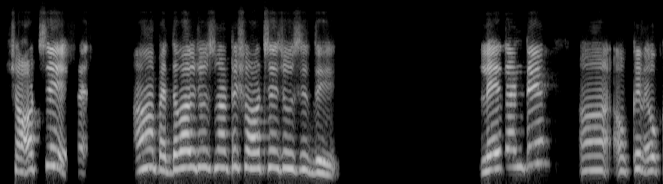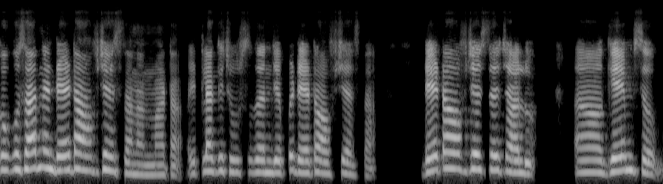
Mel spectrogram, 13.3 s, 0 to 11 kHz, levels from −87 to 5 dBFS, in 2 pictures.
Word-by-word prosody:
షార్ట్‌సే, 280 +5 +4 0.2
పె - - -3 0.6
ఆ! - - +4 0.2
పెద్దవాళ్ళు 285 +5 +4
జూసినట్టు 305 0 0
షార్ట్‌సే 295 +1 +2
జూసిద్ది. 255 -8 +1 1.6
లేదంటే, 315 +5 +5 0.5
ఆహ్, 255 0 -1 0.2
ఒక్కనే 270 +1 -2
ఒక్కొక్కసారి 270 +3 0
నేను 290 -2 +2
డేటా 265 +3 +2
ఆఫ్ 245 -3 -11
చేస్తానన్నమాట. 185 -8 -6 0.2
ఇట్లాగే 240 +3 -2
చూస్తదని 220 0 -5
జెప్పి, 215 +5 -5
డేటా 210 +2 0
ఆఫ్ 195 - -13
చేస్తా. 170 -6 -9 0.6
డేటా 260 +5 +3
ఆఫ్ 245 - -11
జేస్తే 270 -1 0
చాలు 215 -3 0 0.5
ఆహ్, 220 0 -2
గేమ్సు 240 -2 +2
255 Hz, 120 wpm, -22 LUFS, 220-280 Hz, 1.6 s, లేదంటే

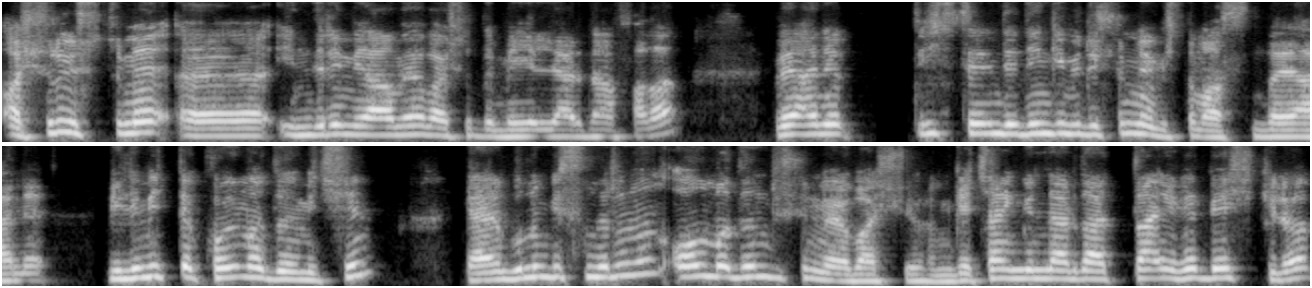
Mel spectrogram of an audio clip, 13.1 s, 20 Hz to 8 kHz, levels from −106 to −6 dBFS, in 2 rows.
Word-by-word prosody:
Aşırı 170 - 0
üstüme, 225 +2 +1
eee, 160 0 +2
indirim 185 +2 -1
yağmaya 185 +1 +3
başladı 155 -3 -3
maillerden 145 0 -3
falan. 145 +2 -4 0.5
Ve, 195 - +6
hani, 200 +1 +2 0.4
hiç 210 0 -2
senin 210 -1 +1
dediğin 205 +1 +3
gibi 200 -2 0
düşünmemiştim 180 -7 -3
aslında. 140 +2 -2
Yani, 145 +1 0 0.3
bir 180 +1 +2
limit 215 +2 +1
de 220 - +5
koymadığım 200 -5 +2
için, 225 - -2 0.4
yani, 160 +3 +3
bunun 215 +4 +2
bir 220 - -1
sınırının 240 +8 -1
olmadığını 225 0 +2
düşünmeye 175 -8 -2
başlıyorum. 135 -2 -3
Geçen 185 +7 0
günlerde 185 -1 +2
hatta 175 +3 +1
eve 190 +1 +1
5 200 0 +1
kilo 180 +6 -1
185 Hz, 160 wpm, -23 LUFS, 150-210 Hz, 0.5 s, Ve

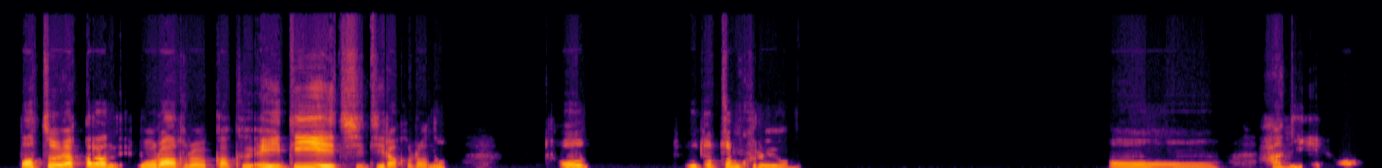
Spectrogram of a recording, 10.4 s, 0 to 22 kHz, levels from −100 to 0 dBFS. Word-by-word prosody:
맞죠. 230 -5 +4
약간 210 +2 +4 0.2
뭐라 205 +3 +5
그럴까? 180 -1 -3
그 - - -6
ADHD라 205 - +3
그러나? 160 +4 -7 0.9
저 255 -1 +2 0.8
저도 235 +2 -4
좀 265 -3 -2
그래요. 165 -7 -6 2.4
어. 185 0 -6 0.4
아니에요. 175 - -10
195 Hz, 175 characters per minute, -23 LUFS, 180-230 Hz, 2.4 s, 뭐라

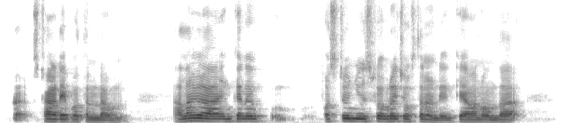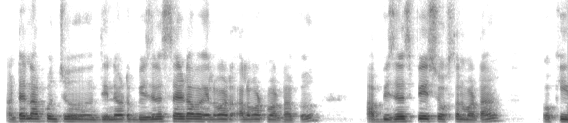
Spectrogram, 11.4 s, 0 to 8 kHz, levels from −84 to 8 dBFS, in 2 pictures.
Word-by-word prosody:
ఆహ్, - - -7
స్టార్ట్ 145 -2 +1
అయిపోతా 130 -2 -2
అండి 120 -1 -1
అవును. 110 - -7 0.6
అలాగా 170 +3 +4 0.2
ఇంకను 160 +1 0 0.7
ఫస్ట్ 145 +3 -5
న్యూస్ 150 -1 +1
పేపరైతే 155 -1 +1
చూస్తానండి. 135 -5 -2
ఇంకేమన్నా 125 +1 -1
ఉందా? 125 +1 -1 0.7
అంటే 130 +5 +1
నాకు 155 -1 +1
కొంచెం 145 - +1 0.3
దీన్ని 135 - +1
ఒకటి 135 - -4
బిజినెస్ 145 +3 +1
సైడ్ 155 0 +5
ఆహ్, 150 -1 +4
ఎలవాటు 135 0 +1
అలవాటనమాట 130 -1 -1
నాకు, 120 - -5 0.6
ఆ - - +1
బిజినెస్ 150 +3 +3
పేజ్ 155 -1 +4
చూస్తానమాట. 130 -3 -1 0.7
ఓకే. 125 +3 -7
140 Hz, 155 wpm, -24 LUFS, 125-150 Hz, 0.7 s, సైడ్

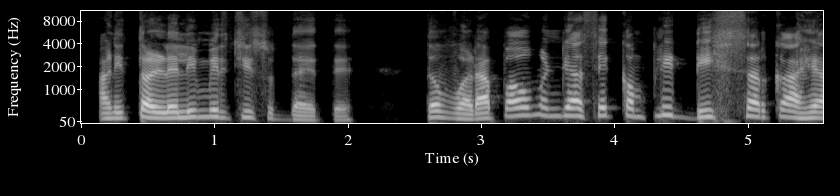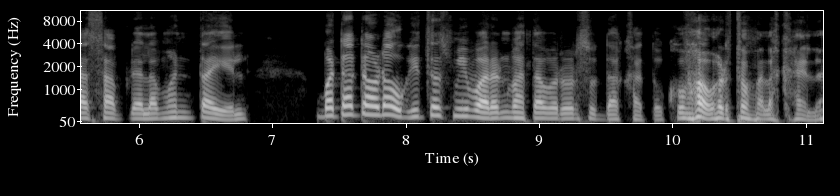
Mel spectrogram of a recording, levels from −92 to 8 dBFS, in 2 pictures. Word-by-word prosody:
आणि 155 +2 -1
तळलेली 170 +3 +6
मिरची 185 -2 -3
सुद्धा 125 -6 -8
येते. 105 0 -9 0.6
तर 180 - +4
वडापाव 155 +11 +3
म्हणजे 235 -2 -3
असं 225 +1 +3
एक 230 0 -6
कंप्लीट 225 +3 -2
डिशसारखं 195 +1 -1
आहे 170 -2 +3
असं 160 0 -1
आपल्याला 145 0 -3
म्हणता 170 +2 -4
येईल. 135 -2 -3 0.6
बटाटावडा 255 +2 +3
उगीचच 200 +2 0
मी 215 -1 -3
वरण-भाताबरोबर 160 -2 +1
सुद्धा 135 -2 -8
खातो. 115 -1 -13
खूप 155 -1 +1
आवडतो 160 +2 +4
मला 130 - -5
खायला. 120 -1 -10
165 Hz, 145 wpm, -23 LUFS, 145-205 Hz, 0.6 s, तळलेली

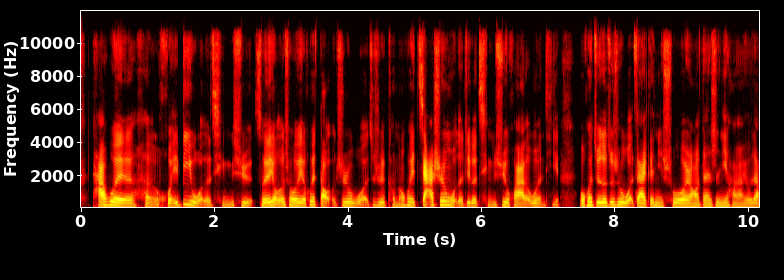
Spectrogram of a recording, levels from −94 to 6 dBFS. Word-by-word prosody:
他 190 +1 +5
会 195 -5 +5
很 190 -1 -7
回 180 -1 -2
避 245 +2 -2
我 - - -1
的 - - -6
情 - - -11
绪。 - - -5
所 190 -1 0
以 - - +6
有 200 - +3
的 190 - +1
时 200 - -8
候 195 -1 +4
也 180 - +2
会 215 +1 -1
导 205 - +1
致 200 -2 -3
我 180 -3 -3
就 190 - -14
是 185 -1 -3
可 195 +2 -12
能 - - -7
会 195 -1 -1
加 200 +3 +6
深 225 -1 +1
我 180 - -1
的 - - -4
这 185 - -4
个 175 - -2
情 - - -11
绪 190 0 -3
化 185 -4 +1
的 - - -3
问 175 - -3
题， 235 +4 -15 0.3
我 - - -1
会 210 -1 +2
觉 185 -1 +1
得 185 - +4
就 195 +1 -2
是 200 0 -1
我 175 -3 +2
在 175 -2 +4
跟 185 0 -3
你 165 - -6
说， 185 -1 +1
然 170 -2 +1
后 170 - 0
但 185 0 -3
是 185 - -7
你 175 0 -3
好 175 -3 -7
像 165 +1 -7
有 180 +1 -5
点 185 -1 0
190 Hz, 335 characters per minute, -25 LUFS, 180-200 Hz, 0.3 s, 以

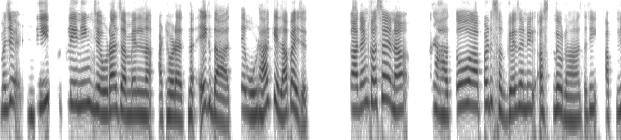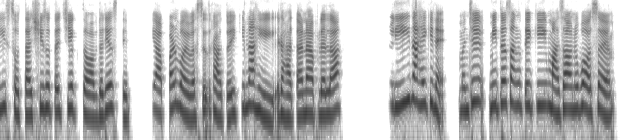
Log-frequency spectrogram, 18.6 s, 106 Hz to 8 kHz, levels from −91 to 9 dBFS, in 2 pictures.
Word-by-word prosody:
म्हणजे 275 +6 -1 0.2
deep 300 - 0
cleaning 315 -1 0
जेवढा 260 0 +3
जमेल 235 -2 +1
ना 225 - +1
आठवड्यातनं 215 +1 0 0.2
एकदा, 220 - +1
तेवढा 240 +3 0
केला 240 -9 +4
पाहिजेत. 265 -2 +1 0.6
कारण 280 +4 +1
कसं 330 +4 +2
आहे 370 - +3
ना, 265 -2 +2 0.5
राहतो 240 +2 -1
आपण 315 +1 +1
सगळेजण 265 0 0 0.2
असलो 260 +2 0
ना, 205 -2 -2
तरी 270 +3 -4
आपली 245 +5 -3
स्वतःची-स्वतःची 255 +3 -1
एक 280 - 0
जबाबदारी 225 +2 +1
असते, 280 -8 -2
की 275 +6 -16
आपण 250 +4 0
व्यवस्थित 215 -5 0
राहतोय 215 -1 0
की 285 - -4
नाही? 265 -10 +2
राहताना 225 +1 +2
आपल्याला 235 +2 +2 0.8
क्लीन 315 +5 +2
आहे 320 -2 +3
की 335 - +2
नाही? 240 -6 +1 0.2
म्हणजे 270 +7 +1 0.2
मी 300 - +2
तर 330 - +5
सांगते 310 -2 +1
की 310 0 +1
माझा 275 -1 +3
अनुभव 275 +2 +2
असा 270 +3 -1
आहे 225 -4 +2
265 Hz, 150 wpm, -23 LUFS, 230-295 Hz, 0.8 s, तर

